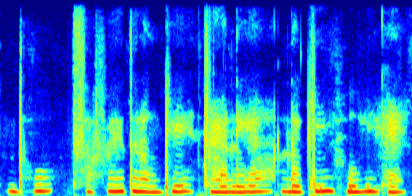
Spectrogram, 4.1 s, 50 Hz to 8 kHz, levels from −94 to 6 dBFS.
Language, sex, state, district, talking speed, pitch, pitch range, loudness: Hindi, female, Madhya Pradesh, Bhopal, 115 wpm, 255 Hz, 240-265 Hz, -15 LUFS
